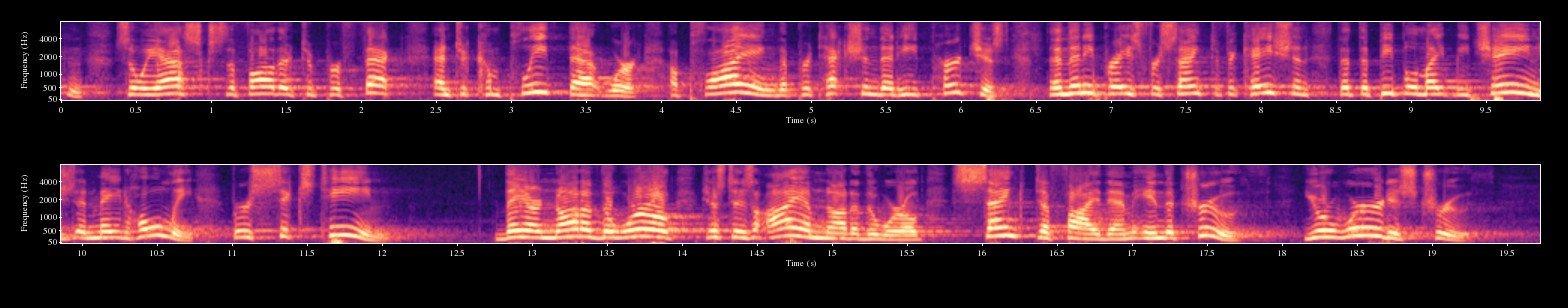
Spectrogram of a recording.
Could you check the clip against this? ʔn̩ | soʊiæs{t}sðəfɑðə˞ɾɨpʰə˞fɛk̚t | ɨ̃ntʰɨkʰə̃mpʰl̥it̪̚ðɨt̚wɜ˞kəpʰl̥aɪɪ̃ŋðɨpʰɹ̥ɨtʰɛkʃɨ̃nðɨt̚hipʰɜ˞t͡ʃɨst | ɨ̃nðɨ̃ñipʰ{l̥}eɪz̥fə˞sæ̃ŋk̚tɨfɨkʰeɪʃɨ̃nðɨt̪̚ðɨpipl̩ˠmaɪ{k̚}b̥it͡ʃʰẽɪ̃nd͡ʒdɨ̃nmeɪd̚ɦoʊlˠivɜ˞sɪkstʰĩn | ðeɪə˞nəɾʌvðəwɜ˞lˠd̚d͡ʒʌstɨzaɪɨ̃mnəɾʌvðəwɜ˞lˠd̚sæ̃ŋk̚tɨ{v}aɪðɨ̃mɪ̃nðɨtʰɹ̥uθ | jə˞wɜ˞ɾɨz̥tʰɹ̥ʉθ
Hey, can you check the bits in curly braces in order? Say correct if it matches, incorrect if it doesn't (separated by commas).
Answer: incorrect, incorrect, incorrect, incorrect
